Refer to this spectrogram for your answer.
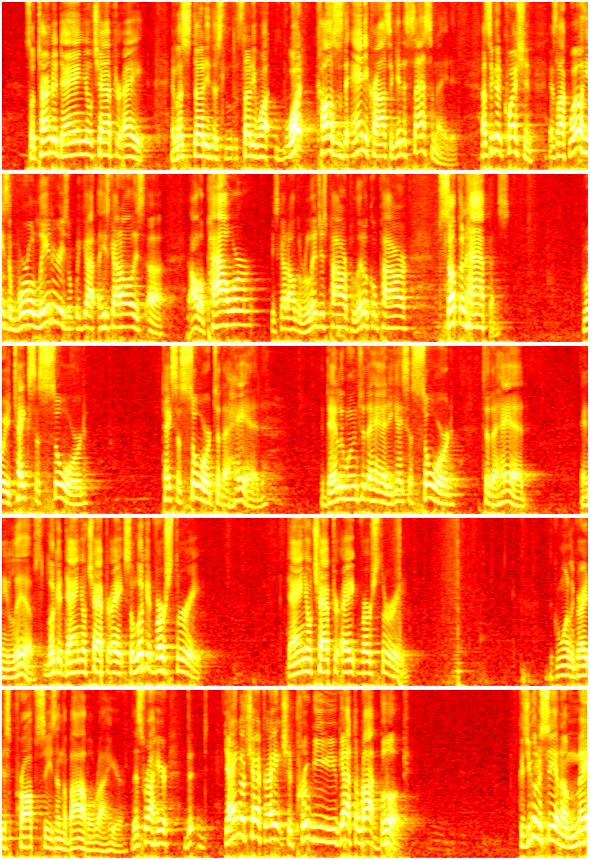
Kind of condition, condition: setting, large echoing room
